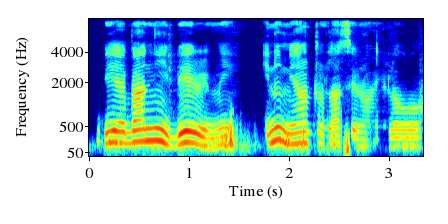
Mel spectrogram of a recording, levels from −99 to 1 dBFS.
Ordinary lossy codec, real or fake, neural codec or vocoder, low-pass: none; real; none; none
